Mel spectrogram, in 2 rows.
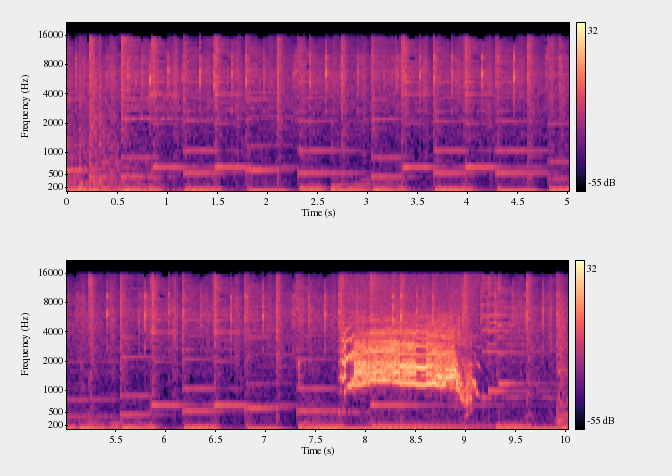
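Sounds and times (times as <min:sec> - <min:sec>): background music with bass line: 0:00.0 - 0:10.0
woman screaming: 0:07.8 - 0:09.2.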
